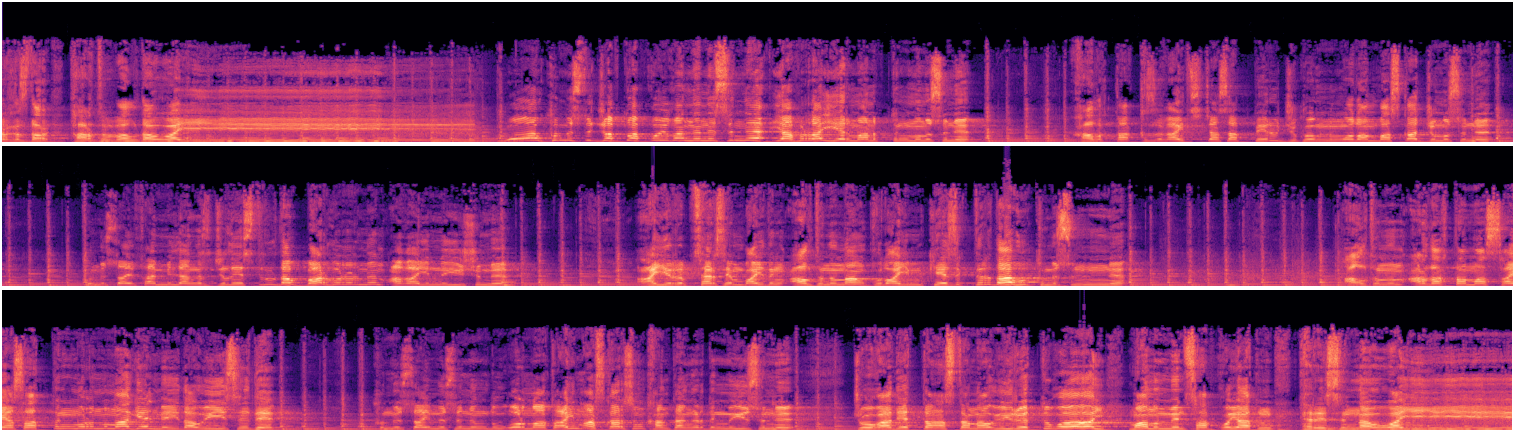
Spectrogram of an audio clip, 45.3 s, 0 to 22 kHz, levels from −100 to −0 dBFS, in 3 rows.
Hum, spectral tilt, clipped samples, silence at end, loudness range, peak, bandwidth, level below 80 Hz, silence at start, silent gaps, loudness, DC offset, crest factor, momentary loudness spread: none; 0 dB/octave; under 0.1%; 0 s; 8 LU; 0 dBFS; 16.5 kHz; -58 dBFS; 0 s; none; -19 LUFS; under 0.1%; 20 dB; 18 LU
